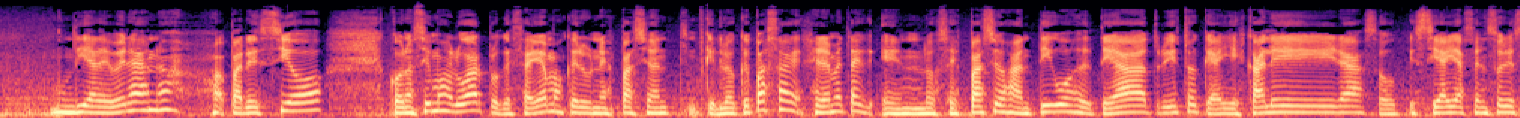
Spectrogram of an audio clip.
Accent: Argentina; nosotros estamos en nuestros orígenes como personas, más que nada como argentinos, somos esto, el crisol

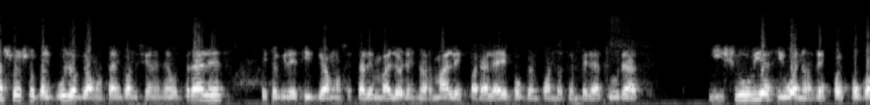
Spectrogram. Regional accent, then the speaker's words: San Fernando, Buenos Aires Province, Argentina; Nosotros somos de San Fernando, de Gran Buenos Aires, ahí pegadito a Tigre, al municipio de Tigre, así que de toda la vida, y mi familia está toda ahí.

